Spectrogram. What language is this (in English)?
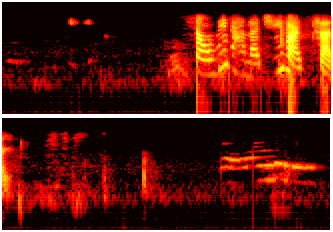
Marathi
